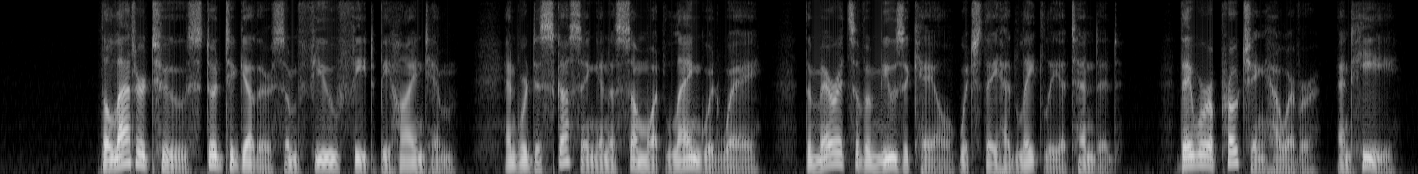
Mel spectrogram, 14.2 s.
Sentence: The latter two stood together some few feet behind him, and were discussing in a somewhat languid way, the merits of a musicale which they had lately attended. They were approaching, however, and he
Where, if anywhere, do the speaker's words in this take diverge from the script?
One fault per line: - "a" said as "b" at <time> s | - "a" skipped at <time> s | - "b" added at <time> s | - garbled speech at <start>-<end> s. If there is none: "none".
none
